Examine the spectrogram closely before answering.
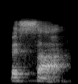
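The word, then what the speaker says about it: פסח: festa ajudarem a Páscoa vem da palavra Hebraica e pronuncia-se pessar e significa exatamente de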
